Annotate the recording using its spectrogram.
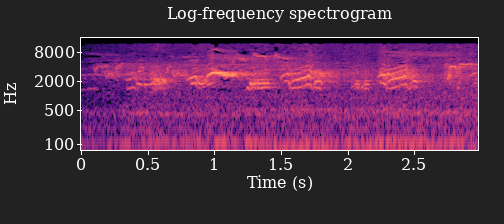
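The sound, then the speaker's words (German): Several birds chirp and trill in overlapping bursts of high, warbling song, steady throughout, with a low rumbling background underneath and no voices. “Ist bei Ihnen vor der Haustür zufällig auch gerade Vogelgesang zu hören, so wie wir es hier einspielen?”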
